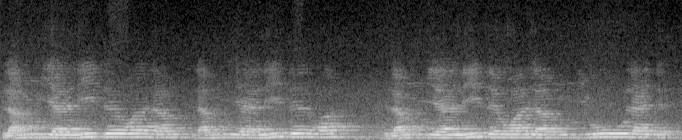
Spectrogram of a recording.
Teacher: Qalqalah tu ada tapi dia tidak memberhentikan suara kita. Suara kita terus berjalan. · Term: qalqalah yang kecil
